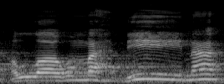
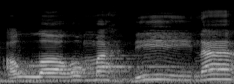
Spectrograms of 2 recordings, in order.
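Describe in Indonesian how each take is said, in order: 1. Vokal dalam 'di' dibaca panjang. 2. Vokal dalam 'di' dibaca panjang.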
